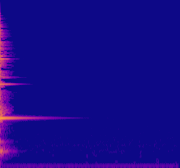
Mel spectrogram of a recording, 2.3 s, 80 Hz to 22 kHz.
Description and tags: gbell 7-2 ff
recordings of 9 ghanaian double bells. Bells are arranged in rising pitch of the bottom bell (from _1 to _9); bottom bell is mared -1 and upper bell marked -2. Dynamic are indicated as pp (very soft, with soft marimba mallet) to ff (loud, with wooden stick)
bell, double-bell, ghana, gogo, metalic, percussion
